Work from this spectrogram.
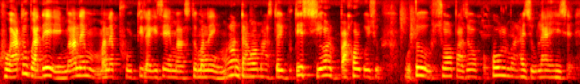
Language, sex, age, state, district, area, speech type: Assamese, female, 45-60, Assam, Sivasagar, rural, spontaneous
